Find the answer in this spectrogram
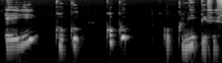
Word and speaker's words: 英国: So A, and we pronounce A, koku.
